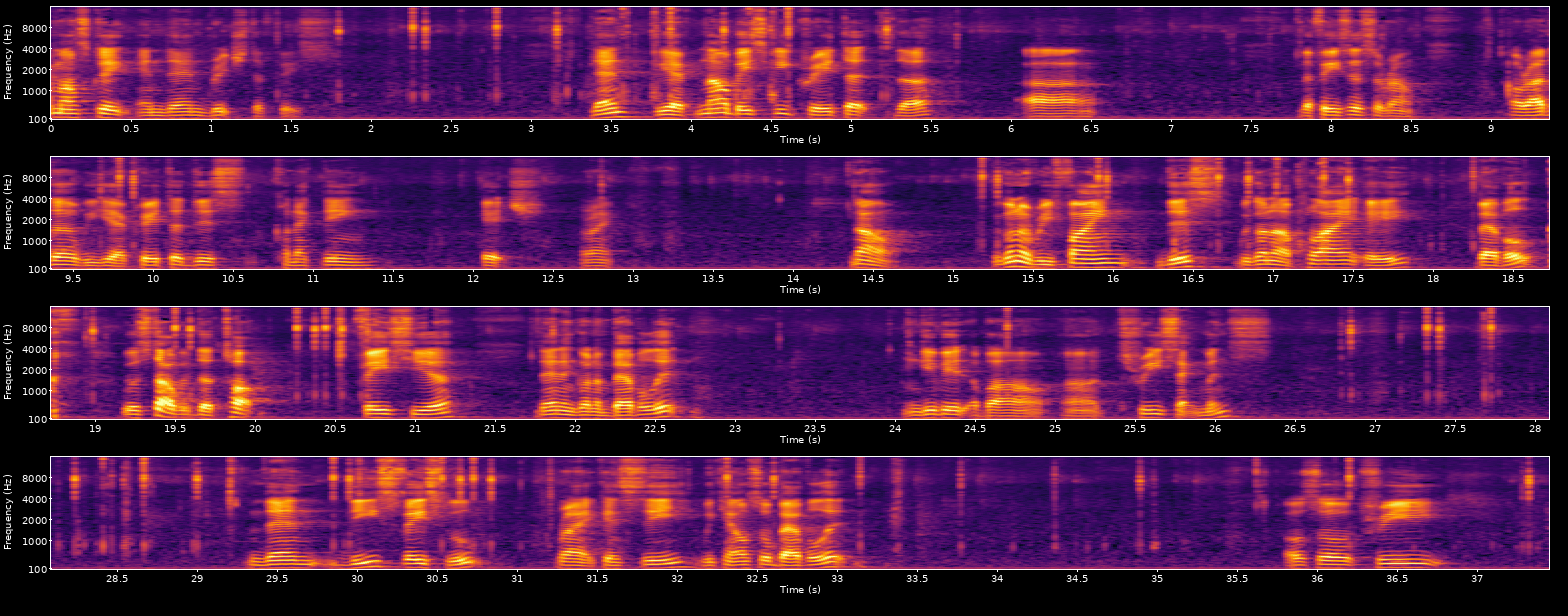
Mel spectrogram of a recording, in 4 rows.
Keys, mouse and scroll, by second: 2.3 click, 2.8 alt+click, 3.4 scroll down 1, 3.6 alt+middle click, 3.9 alt+click, 4.7 alt+click, 7.3-7.7 scroll up 1, 9.8 click, 16.7 alt+click, 17.1 middle click, 17.3 alt+click, 18.3 right click, 19.5 click, 20.3 shift+click, 20.8-22.8 shift+right drag, 24.7-27.3 drag, 27.7 alt+click, 28.4 alt+middle click, 28.7 alt+click, 29.9 click, 30.5 shift+click, 30.8 shift+click, 33.2-35.8 shift+right drag, 36.2 click.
